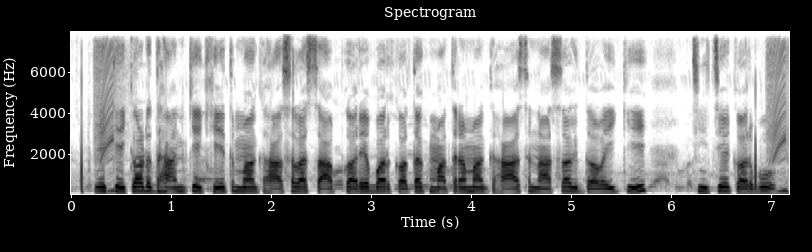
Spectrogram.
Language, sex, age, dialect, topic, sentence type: Chhattisgarhi, male, 18-24, Eastern, agriculture, question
